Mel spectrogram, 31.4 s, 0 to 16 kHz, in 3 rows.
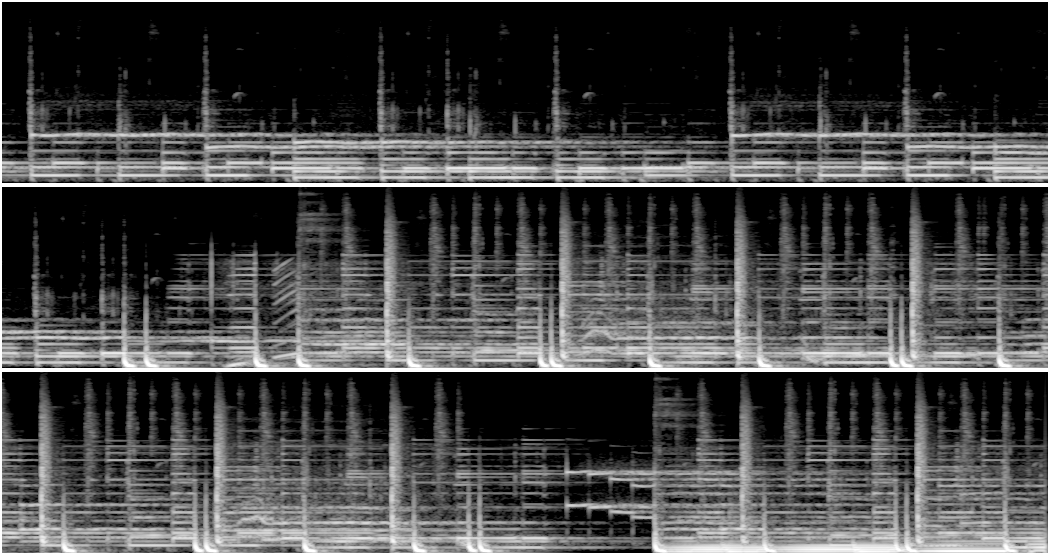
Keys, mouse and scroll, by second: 2.2 alt+click, 4.1 ctrl+alt+click, 5.4 alt+shift+click, 6.1 ctrl+alt+click, 7.7 alt+click, 12.7 ctrl+click, 18.0 ctrl+click, 18.1 shift+click, 19.0 shift+click, 19.9 shift+click, 22.7 f, 24.4 alt+click, 25.6 ctrl+click, 25.9 ctrl+double click, 26.3 ctrl+click.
